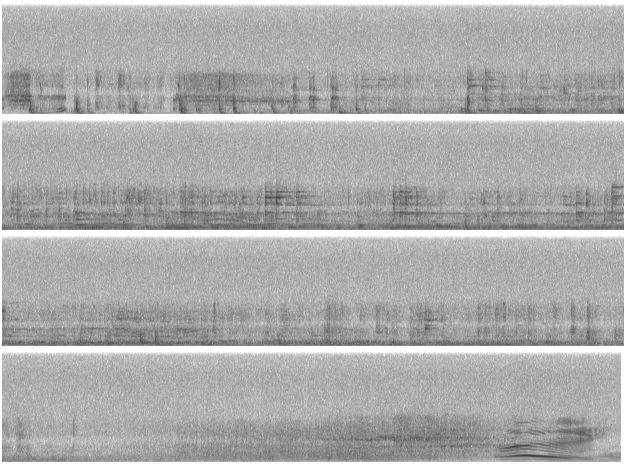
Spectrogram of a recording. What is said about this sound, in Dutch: Helemaal vergeten dat er ook nog wel eens een trein doorkomt, hè?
